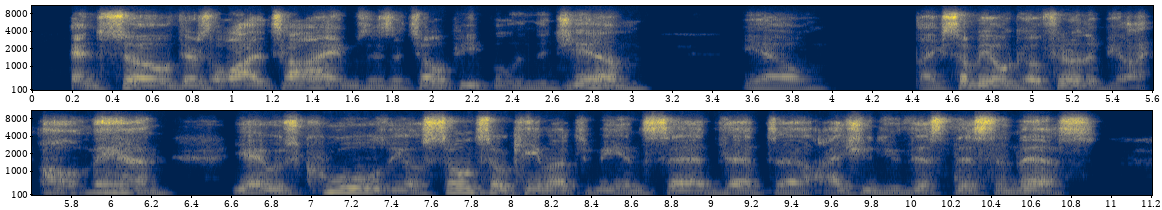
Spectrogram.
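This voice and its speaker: On a very clean recording with a silent background, a somewhat breathy man at a medium pitch speaks very fast with lively intonation. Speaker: fight promoter and coach. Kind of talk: casual interview. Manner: halting, many fillers.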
